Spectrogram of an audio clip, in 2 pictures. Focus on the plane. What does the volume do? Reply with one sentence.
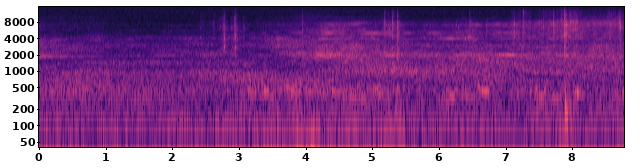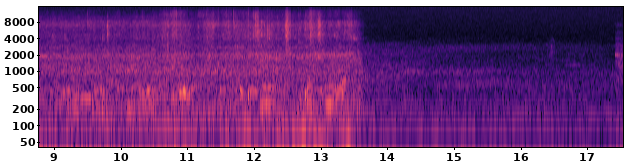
The loudness of the plane goes down.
